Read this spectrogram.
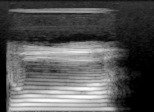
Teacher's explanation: Many translates to 多 and is pronounced using a high-level tone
